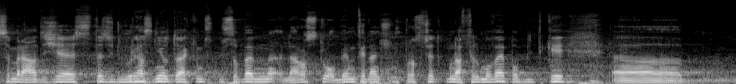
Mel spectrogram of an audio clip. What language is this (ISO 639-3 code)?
ces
